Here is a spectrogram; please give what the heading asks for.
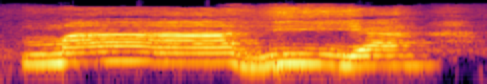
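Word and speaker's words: ماهيه: Lalu setelah itu ada lafadz mahiyah. Ma panjangnya 2, hi-nya dari tenggorokan bagian bawah, yahnya pendek berakhiran hak. Mahiyah.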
